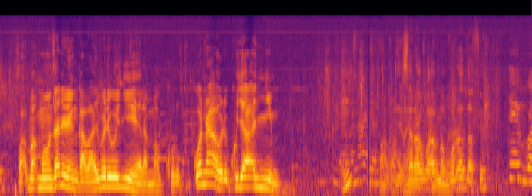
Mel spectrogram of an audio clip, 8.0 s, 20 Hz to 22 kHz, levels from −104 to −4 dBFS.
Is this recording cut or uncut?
uncut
